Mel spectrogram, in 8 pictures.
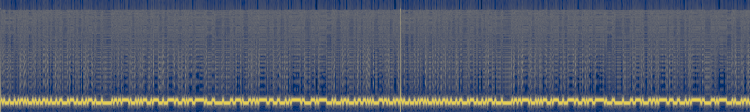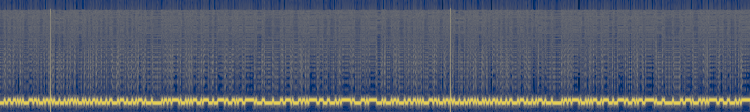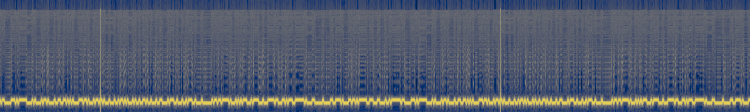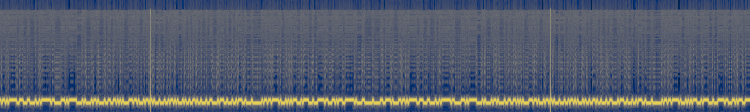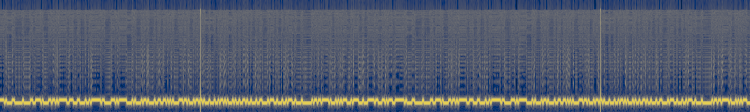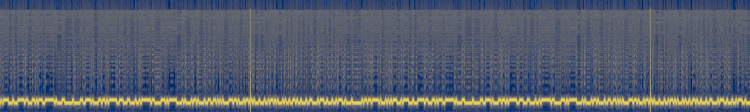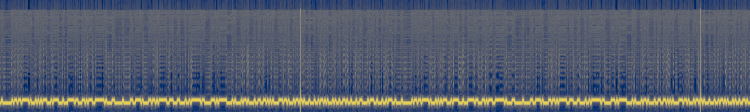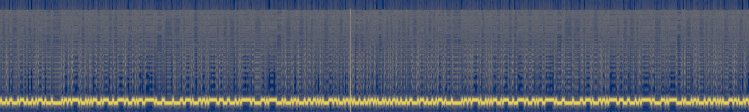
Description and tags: This sound is like a serial transmission of a message. I won't say what it is, but the message is easy to decode, because if people knew what it says they would want to share it with their friends anyway. Not that I expect everyone who hears it to try to decode it. I can make other variations of this, just send me a message.
decode, feeling, message, serial, serialtrans, sound, thought, transmission, universal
